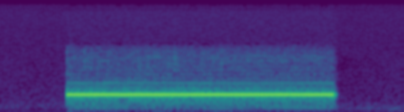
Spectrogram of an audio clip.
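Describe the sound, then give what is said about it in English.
A single telephone ring tone on a call holds one steady, loud, unbroken pitch for about two seconds, then cuts off, with silence around it. “Why is it ringing?”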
